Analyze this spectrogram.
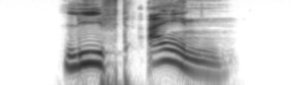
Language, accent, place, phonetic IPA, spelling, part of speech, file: German, Germany, Berlin, [ˌliːft ˈaɪ̯n], lieft ein, verb, De-lieft ein.ogg
- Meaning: second-person plural preterite of einlaufen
